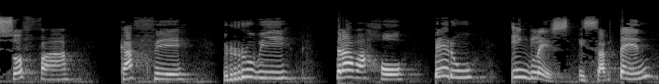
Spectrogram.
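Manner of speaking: each word from "sofá" to "sartén" punched on its final syllable; stress on last syllable. Shown as a demonstration. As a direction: list "sofá, café, rubi" separately, ending each on the stressed syllable. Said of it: "Porque a sílaba tônica é a última".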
